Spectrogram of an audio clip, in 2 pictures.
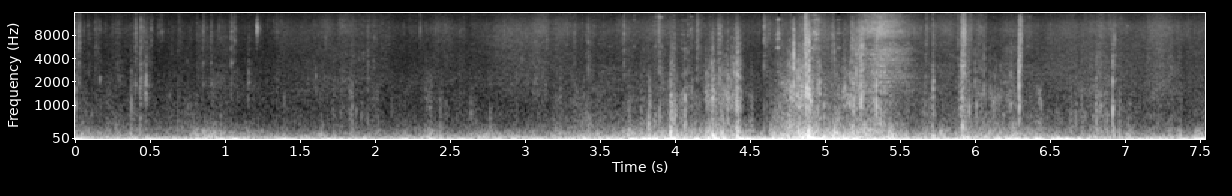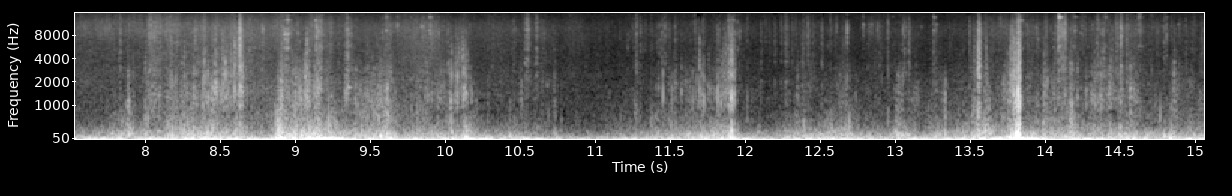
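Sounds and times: wind buffeting tent: 0:00.0 - 0:15.0.

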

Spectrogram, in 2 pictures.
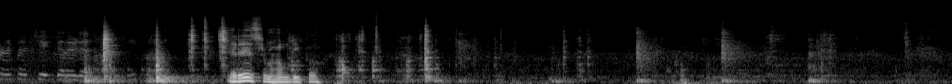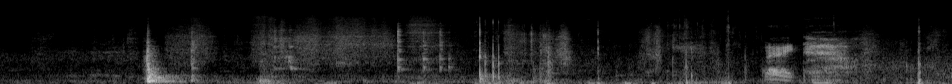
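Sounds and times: metal knocks and clunks: 0:00.8 - 0:08.4
scraping and rustling: 0:06.9 - 0:17.1.

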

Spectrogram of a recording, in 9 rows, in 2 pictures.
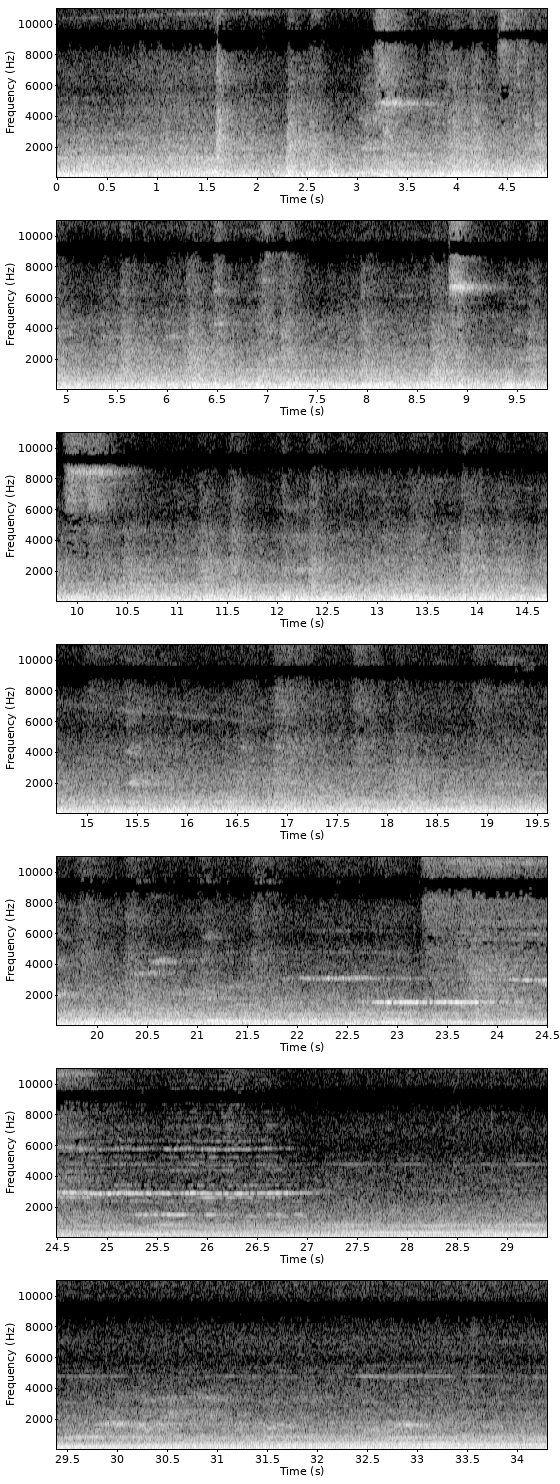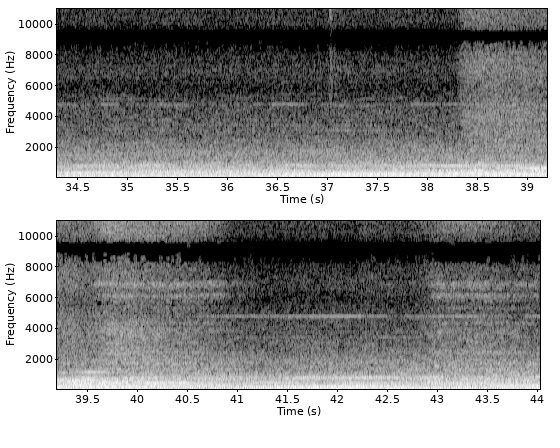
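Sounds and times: subway train wheels rumbling: 0:00.0 - 0:44.0
high wheel squeals: 0:19.6 - 0:27.2.

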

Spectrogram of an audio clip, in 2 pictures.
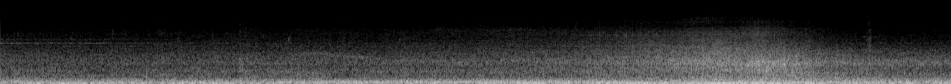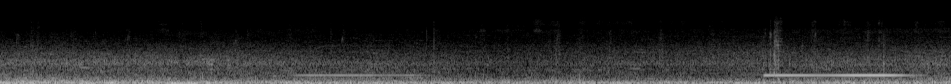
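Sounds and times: traffic rumble: 0:00.0 - 0:19.0
vehicle passing close by: 0:04.6 - 0:10.7.

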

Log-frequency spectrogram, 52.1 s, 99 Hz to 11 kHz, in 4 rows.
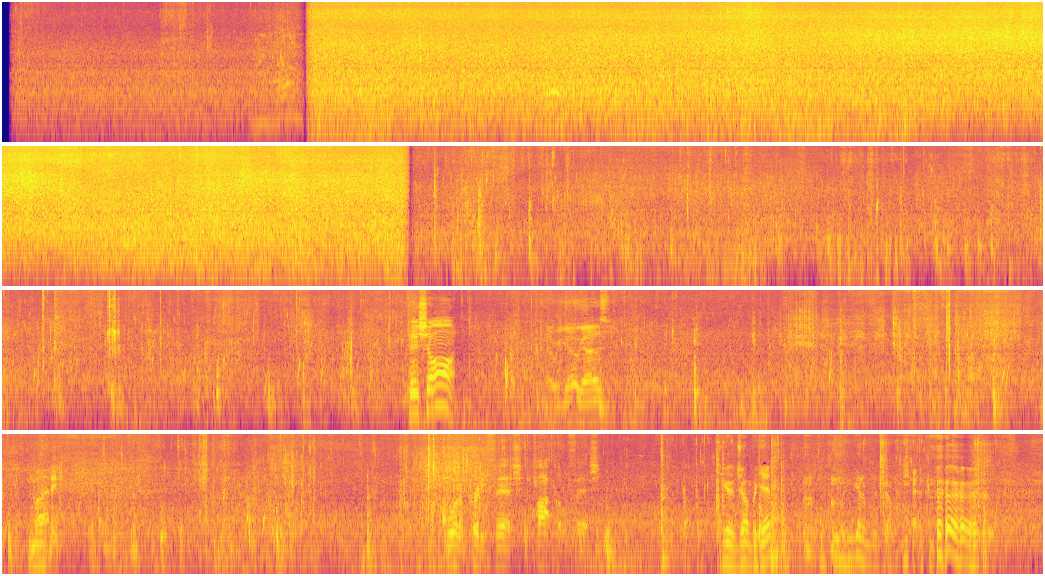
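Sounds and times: small knocks and splashes: 0:01.9 - 0:02.7, 0:18.4 - 0:32.8, 0:33.4 - 0:50.4
rushing river rapids: 0:03.0 - 0:18.4.

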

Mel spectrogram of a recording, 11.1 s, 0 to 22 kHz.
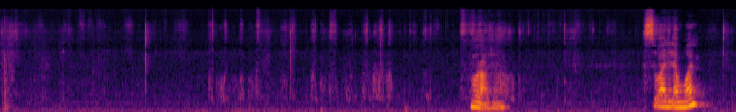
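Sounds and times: marker scratching on paper: 0:03.1 - 0:08.8.

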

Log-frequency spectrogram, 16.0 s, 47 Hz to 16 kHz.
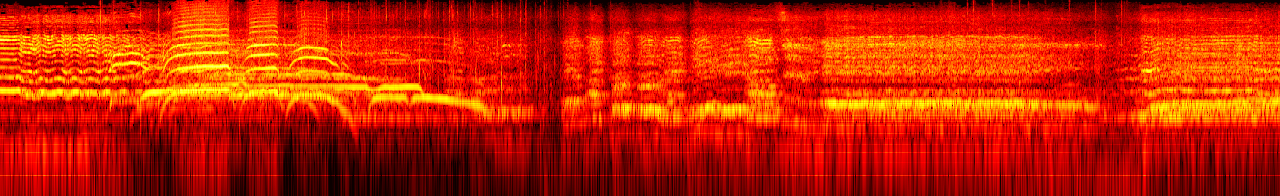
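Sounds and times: choir singing in harmony: 0:06.0 - 0:16.0.

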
